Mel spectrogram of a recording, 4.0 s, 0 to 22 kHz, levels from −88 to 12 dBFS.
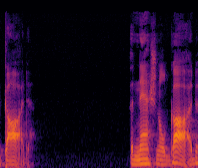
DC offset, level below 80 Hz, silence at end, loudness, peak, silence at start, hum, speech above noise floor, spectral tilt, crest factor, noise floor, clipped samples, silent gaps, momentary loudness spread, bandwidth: under 0.1%; -46 dBFS; 0 s; -21 LUFS; -4 dBFS; 0 s; none; 48 dB; -6 dB/octave; 20 dB; -68 dBFS; under 0.1%; none; 14 LU; 16.5 kHz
